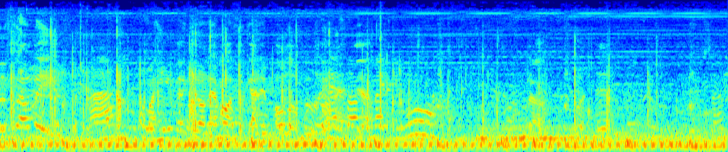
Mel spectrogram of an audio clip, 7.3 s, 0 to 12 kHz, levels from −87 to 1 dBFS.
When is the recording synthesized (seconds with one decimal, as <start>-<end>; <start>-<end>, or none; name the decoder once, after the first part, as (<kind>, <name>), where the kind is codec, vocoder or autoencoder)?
0.0-3.3 (vocoder, BigVGAN v2); 5.1-5.7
